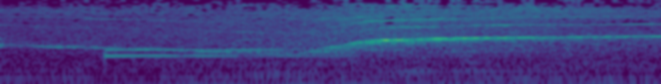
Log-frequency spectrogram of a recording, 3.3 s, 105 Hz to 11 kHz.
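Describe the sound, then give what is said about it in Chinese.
An ambulance siren wails steadily, its pitch sweeping upward and holding high, with a low rumble of traffic underneath; it grows a little louder as the ambulance arrives to take a patient who is coughing up blood to hospital, in 2005. “救护车呼啸而来”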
